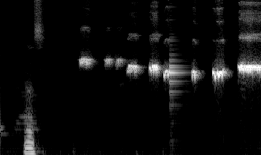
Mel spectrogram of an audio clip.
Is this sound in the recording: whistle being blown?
yes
